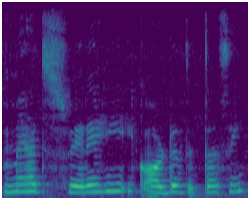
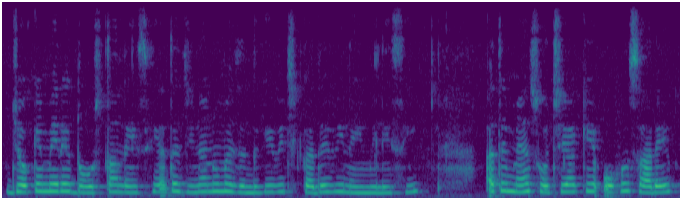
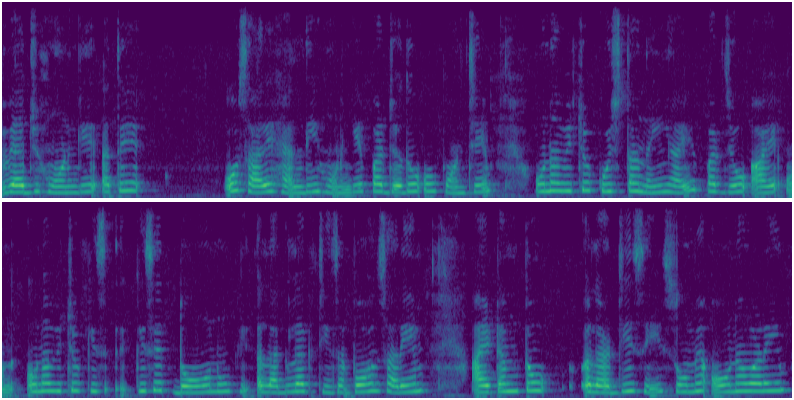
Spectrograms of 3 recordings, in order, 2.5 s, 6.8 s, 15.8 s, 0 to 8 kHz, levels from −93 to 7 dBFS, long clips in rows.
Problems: background sounds at intervals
